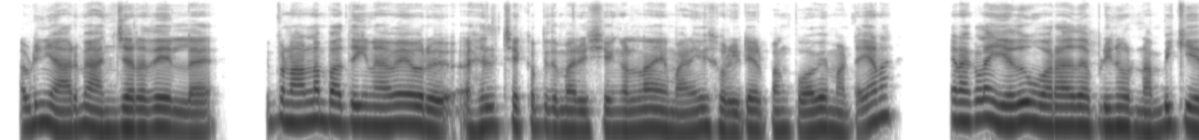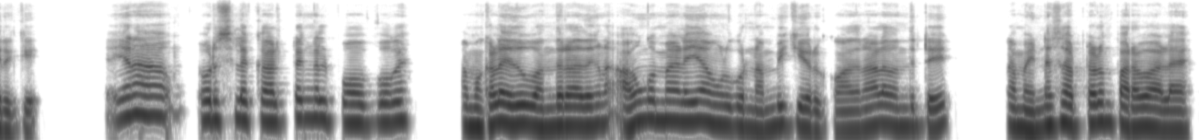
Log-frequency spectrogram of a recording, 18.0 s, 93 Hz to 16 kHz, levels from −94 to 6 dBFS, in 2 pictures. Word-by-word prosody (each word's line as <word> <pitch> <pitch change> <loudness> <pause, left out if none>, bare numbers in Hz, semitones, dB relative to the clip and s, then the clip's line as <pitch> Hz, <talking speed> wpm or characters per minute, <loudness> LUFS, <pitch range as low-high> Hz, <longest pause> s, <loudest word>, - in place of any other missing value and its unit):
அப்படீன்னு 170 +4 0
யாருமே 145 +3 0
அஞ்சறதே 145 +2 +2
இல்லை. 125 -1 -1 0.5
இப்ப 195 +3 -4
நான்லாம் 185 +2 +1
பார்த்தீங்கன்னாவே, 165 -1 +1
ஒரு 145 -3 +3 0.3
'ஹெல்த் 155 +1 -2
செக்கப்' 155 0 -4
இது 145 - -2
மாரி 135 -1 +1
விஷயங்கள்லாம் 135 +2 -1
என் 130 -2 -1
மனைவி 130 +4 0
சொல்லிட்டே 130 +1 0
இருப்பாங்க, 135 0 -4
போவே 135 +3 +2
மாட்டேன். 125 +3 -5
ஏன்னா, 220 +4 -1 0.5
"எனக்கெல்லாம் 195 0 +1
எதுவும் 180 0 +4
வராது" 160 0 +3
அப்படீன்னு 155 0 +1
ஒரு 140 - -4
நம்பிக்கையிருக்கு. 140 -2 -2 0.7
ஏன்னா 240 +2 +2 0.5
ஒரு 195 - +2
சில 205 -2 -1
கட்டங்கள் 200 +3 -1
போவ 175 0 +1 0.2
போவ 180 0 0 0.5
நமக்கெல்லாம் 165 +3 +3
எதுவும் 170 -1 +4
வந்துராதுன்னு, 160 +3 +2
அவங்க 190 +5 +1
மேலயே 190 0 +2
அவங்களுக்கு 165 -3 0
ஒரு 145 - -2
நம்பிக்கை 155 +3 -2
இருக்கும். 135 0 -6
அதனால 150 +5 -1
வந்துட்டு, 155 -1 -2 0.5
நம்ம 150 -2 +2
என்ன 155 +3 +1
சாப்பிட்டாலும் 175 +1 +1
பரவால்லை, 150 -3 +2
155 Hz, 155 wpm, -22 LUFS, 145-175 Hz, 0.7 s, எதுவும்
